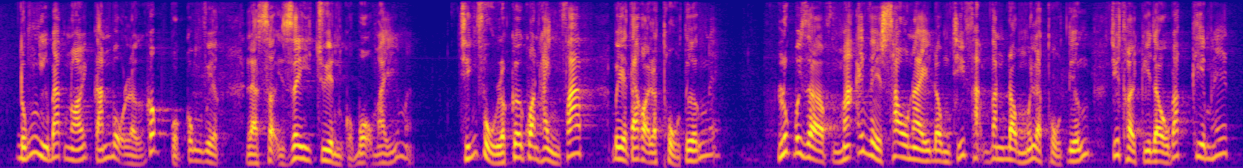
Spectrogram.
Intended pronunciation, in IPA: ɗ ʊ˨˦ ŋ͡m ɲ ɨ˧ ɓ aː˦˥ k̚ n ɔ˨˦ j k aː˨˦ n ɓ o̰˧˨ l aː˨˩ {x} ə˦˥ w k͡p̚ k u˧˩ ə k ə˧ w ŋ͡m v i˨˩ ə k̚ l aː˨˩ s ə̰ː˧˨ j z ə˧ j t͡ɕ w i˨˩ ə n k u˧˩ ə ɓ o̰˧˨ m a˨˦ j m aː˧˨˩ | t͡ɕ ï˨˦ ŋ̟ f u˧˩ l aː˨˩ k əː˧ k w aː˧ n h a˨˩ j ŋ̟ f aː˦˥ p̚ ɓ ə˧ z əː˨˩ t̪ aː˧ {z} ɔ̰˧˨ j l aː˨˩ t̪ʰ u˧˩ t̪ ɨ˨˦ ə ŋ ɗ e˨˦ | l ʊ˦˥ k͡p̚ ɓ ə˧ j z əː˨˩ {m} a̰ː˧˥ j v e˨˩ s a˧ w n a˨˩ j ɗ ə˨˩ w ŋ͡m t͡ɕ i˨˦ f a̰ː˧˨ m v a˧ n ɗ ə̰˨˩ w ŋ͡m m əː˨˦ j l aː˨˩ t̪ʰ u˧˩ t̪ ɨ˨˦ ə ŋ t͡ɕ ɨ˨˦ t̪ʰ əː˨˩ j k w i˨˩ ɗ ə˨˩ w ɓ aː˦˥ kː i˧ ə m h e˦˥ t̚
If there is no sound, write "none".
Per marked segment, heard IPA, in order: ɣ, ɣ, m

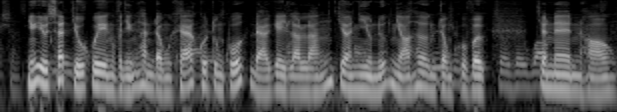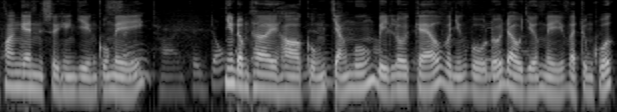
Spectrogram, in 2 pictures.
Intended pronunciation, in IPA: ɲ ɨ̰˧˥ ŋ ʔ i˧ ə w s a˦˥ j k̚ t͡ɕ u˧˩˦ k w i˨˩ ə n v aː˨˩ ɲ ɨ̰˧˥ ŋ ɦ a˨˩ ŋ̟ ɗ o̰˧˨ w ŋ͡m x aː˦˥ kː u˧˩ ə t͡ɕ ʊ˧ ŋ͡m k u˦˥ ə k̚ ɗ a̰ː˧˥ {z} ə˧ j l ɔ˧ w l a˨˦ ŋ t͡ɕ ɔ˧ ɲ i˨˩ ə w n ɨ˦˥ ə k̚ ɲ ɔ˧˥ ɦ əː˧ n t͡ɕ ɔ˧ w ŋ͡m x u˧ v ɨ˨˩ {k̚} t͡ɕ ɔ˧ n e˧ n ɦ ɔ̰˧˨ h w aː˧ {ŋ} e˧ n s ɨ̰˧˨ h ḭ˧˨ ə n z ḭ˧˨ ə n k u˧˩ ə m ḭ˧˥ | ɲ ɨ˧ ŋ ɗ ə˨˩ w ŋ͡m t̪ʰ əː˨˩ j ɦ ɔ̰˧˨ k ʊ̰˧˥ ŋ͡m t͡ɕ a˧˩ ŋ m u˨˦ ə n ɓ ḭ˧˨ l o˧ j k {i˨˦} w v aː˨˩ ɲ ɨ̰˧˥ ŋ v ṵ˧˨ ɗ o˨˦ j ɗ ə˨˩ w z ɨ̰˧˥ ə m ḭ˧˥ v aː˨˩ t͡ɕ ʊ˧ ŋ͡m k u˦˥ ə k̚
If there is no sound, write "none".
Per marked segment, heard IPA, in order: ɣ, k̚, ŋ, ɛ˨˦

